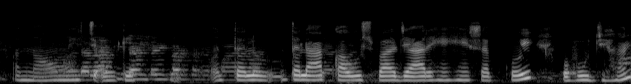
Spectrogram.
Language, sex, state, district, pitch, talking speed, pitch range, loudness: Hindi, female, Chhattisgarh, Sarguja, 200 Hz, 140 wpm, 195-210 Hz, -30 LUFS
